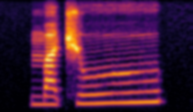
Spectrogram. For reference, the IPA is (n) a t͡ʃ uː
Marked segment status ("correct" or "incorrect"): incorrect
